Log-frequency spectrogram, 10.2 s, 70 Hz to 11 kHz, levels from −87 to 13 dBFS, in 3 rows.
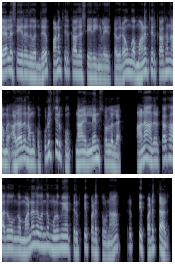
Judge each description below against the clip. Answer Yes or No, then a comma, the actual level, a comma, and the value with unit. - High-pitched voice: No, medium, 150 Hz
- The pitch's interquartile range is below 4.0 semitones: No, average, 4.3 semitones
